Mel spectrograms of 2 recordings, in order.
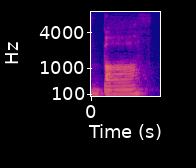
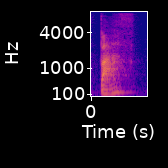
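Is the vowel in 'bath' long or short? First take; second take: long; short. First: The vowel is long and soft, Southern English style. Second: The vowel is short and flat, Midlands style. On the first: "the Southern English accent um, tends to have a, a longer and softer vowels" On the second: "where I'm from, uh, we say"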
